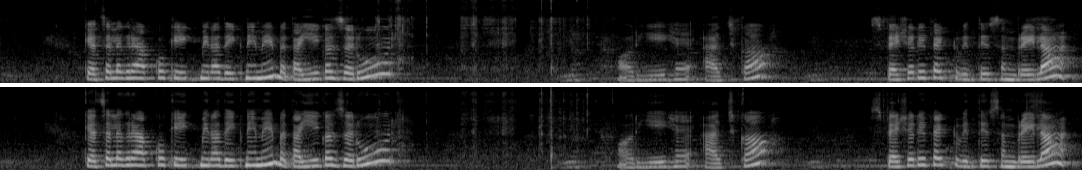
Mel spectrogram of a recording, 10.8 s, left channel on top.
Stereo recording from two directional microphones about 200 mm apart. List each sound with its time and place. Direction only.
0.8 s a woman's voice: 30° right (ahead or behind)
6.1 s speech: 30° right (ahead or behind)
8.6 s a woman's voice: 25° right (ahead or behind)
